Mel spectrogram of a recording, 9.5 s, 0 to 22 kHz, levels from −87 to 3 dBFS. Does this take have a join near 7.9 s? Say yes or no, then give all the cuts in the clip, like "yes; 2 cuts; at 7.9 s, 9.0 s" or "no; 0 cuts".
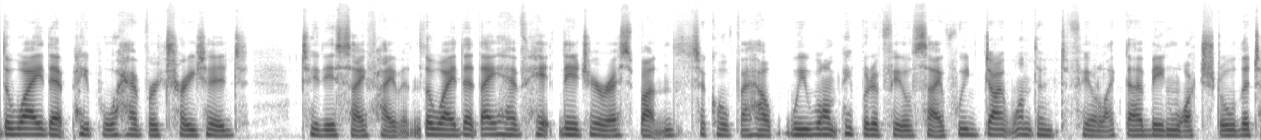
no; 2 cuts; at 3.1 s, 5.9 s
